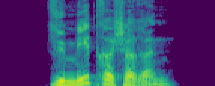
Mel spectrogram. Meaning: inflection of symmetrisch: 1. strong genitive masculine/neuter singular comparative degree 2. weak/mixed genitive/dative all-gender singular comparative degree
- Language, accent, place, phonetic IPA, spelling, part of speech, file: German, Germany, Berlin, [zʏˈmeːtʁɪʃəʁən], symmetrischeren, adjective, De-symmetrischeren.ogg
